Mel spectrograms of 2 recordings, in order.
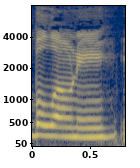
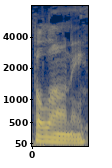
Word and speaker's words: bologna: All right, so the Full of Bologna, even though it's spelled like the Italian way, Bologna, it's right. Pronounced bologna.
